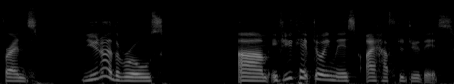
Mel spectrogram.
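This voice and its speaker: A woman with an Australian accent, fairly low pitch and ordinary pitch variation. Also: very clean recording, silent background. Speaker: secondary school teacher, podcast host. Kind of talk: podcast monologue answering listener questions. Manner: loud.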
